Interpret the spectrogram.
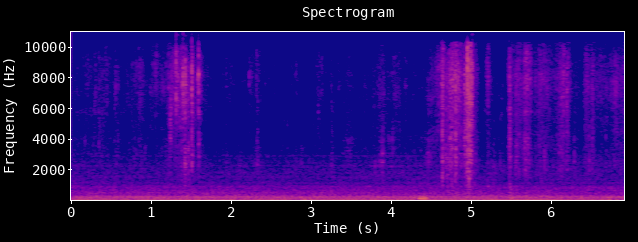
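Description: A man chewing a big bite of a crispy fried chicken sandwich, with faint crunches, over a steady low hum inside a car. About four seconds in there is a brief low 'mm' from his voice.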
